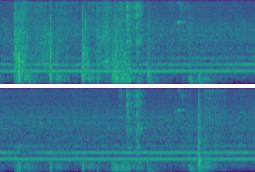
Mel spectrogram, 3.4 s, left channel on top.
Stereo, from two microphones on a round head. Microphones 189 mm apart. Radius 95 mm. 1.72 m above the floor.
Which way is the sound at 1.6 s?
20° left (ahead or behind).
